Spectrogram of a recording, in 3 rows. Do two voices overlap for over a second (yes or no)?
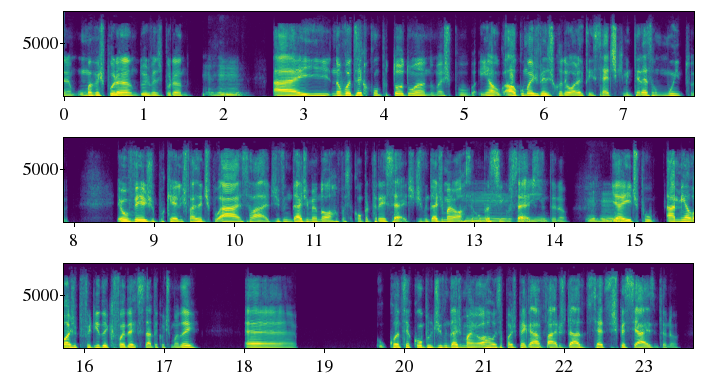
yes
